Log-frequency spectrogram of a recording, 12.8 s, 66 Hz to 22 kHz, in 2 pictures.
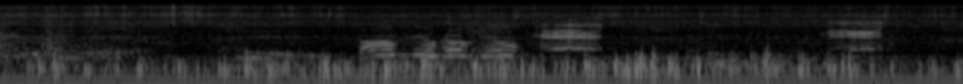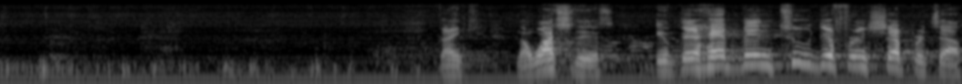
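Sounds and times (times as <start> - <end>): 
steady low hum: 0.0 - 11.6
patter of many sheep hooves running: 0.0 - 12.8
flock of sheep bleating: 5.5 - 6.0
speech: 9.4 - 12.8.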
